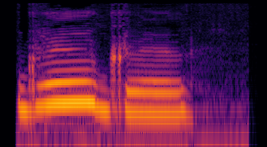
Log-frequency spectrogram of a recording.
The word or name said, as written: groogroo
